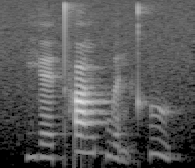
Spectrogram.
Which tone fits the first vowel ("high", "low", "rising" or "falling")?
rising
